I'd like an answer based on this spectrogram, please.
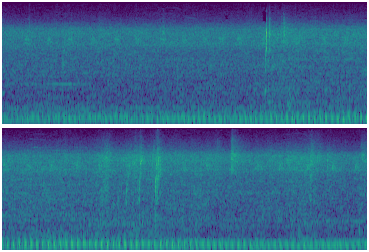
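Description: A low engine running steadily with a fast pulsing hum, swelling a little in the middle, with a few faint clicks over it.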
